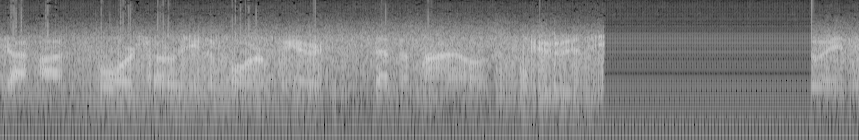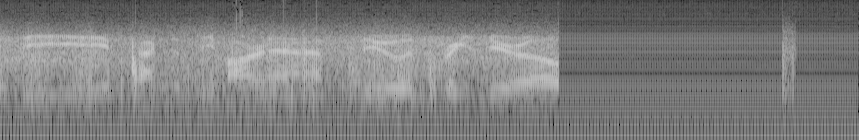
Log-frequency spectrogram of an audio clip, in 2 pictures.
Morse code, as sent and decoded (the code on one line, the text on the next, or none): none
